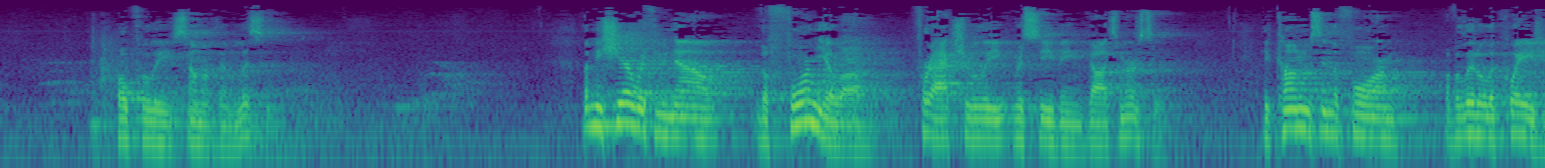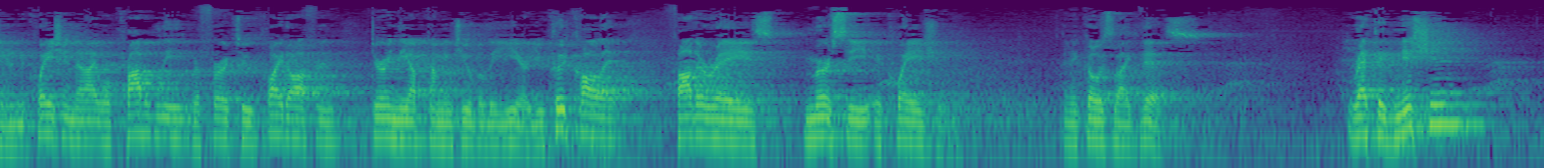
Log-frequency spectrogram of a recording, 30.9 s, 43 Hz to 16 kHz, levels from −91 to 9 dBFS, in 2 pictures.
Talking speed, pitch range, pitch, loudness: 110 wpm, 110-135 Hz, 120 Hz, -21 LUFS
